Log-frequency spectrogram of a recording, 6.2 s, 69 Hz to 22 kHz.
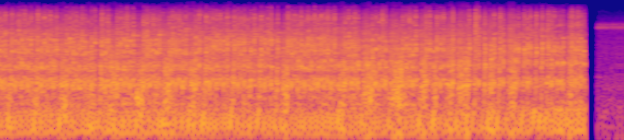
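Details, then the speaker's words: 1947 Allis-Chalmers B tractor, sat eight years, after new spark plugs: loud, ragged, uneven running with no steady rhythm; still misfiring, owner suspects fuel starvation at the carburettor. "so I believe the tractor is running a little bit better but we're still having that general issue now what I've been doing with this carburetor is I've been suspecting that the engine has been starved of fuel"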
